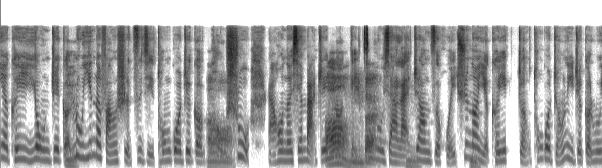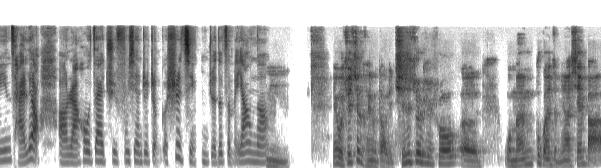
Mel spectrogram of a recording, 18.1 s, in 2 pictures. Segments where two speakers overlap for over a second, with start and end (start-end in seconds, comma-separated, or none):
4.9-6.3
